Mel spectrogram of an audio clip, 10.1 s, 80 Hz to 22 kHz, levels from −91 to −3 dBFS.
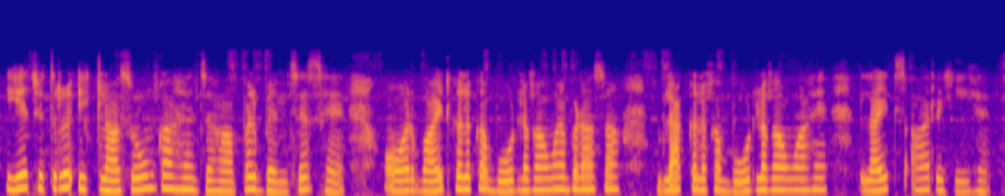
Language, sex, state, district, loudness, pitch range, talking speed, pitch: Hindi, female, Uttarakhand, Tehri Garhwal, -21 LUFS, 200-240 Hz, 180 wpm, 225 Hz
